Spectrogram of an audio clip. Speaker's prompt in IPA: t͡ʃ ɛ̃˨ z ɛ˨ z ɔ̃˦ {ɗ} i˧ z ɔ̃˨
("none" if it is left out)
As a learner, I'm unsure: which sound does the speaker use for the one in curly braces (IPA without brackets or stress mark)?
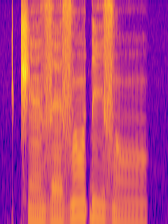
ɗ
